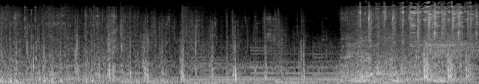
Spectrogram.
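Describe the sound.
Hooves of horses clip-clop as an Apache war party rides in through opened gates into a compound, a steady run of many overlapping hoofbeats at moderate loudness that swells slightly toward the end.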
